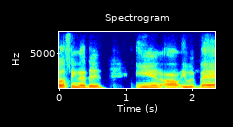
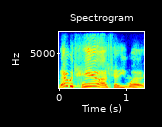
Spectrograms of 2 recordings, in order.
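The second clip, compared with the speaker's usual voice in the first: voice raised to a higher pitch. Complaining about someone after being asked to talk higher: higher pitched voice. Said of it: "do a higher pitched voice while you're doing it".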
